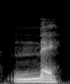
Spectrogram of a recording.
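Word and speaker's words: mai: ail nothing really tricky about this month I mean for the pronunciation ail okay here be careful because people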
